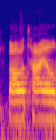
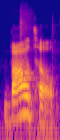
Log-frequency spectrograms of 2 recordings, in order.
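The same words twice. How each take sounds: First: "volatile" ending like "tile"; long-i pronunciation. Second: "volatile" ending in a short "-tl"; short-ending pronunciation. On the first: Guest retries a tricky word, "volatile" as VOL-uh-tile. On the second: Guest tries pronouncing a tricky word, "volatile" as VOL-uh-tl. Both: Real, not acted. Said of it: "I don't know how to pronounce the word".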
